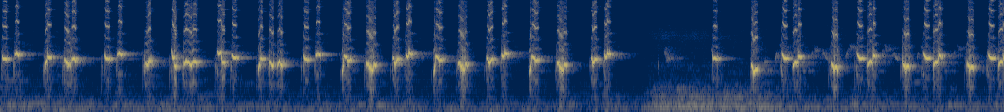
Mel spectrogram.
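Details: Sooty-headed bulbul song for luring wild birds to respond: a long series of quick, bubbling whistled phrases, a brief pause with low background rumble, then the phrases resume.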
